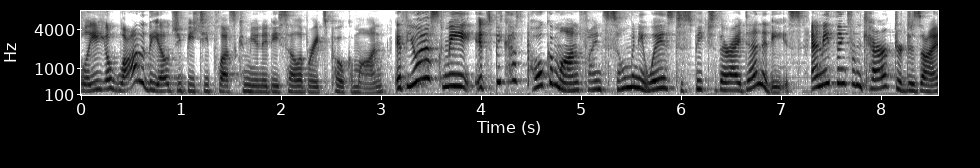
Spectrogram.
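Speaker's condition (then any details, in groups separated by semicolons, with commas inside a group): No condition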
